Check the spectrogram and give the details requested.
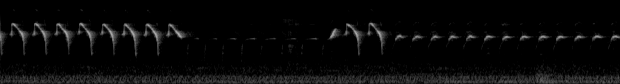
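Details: White-headed munia training song for coaxing quiet birds to sing: a run of sharp downslurred chirps, a short silence, then more chirps easing into a rapid, even series of softer high notes.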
